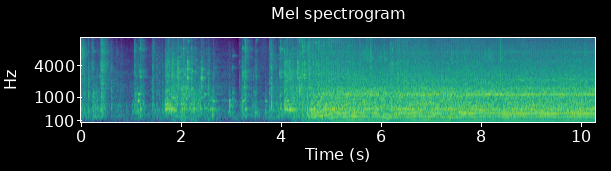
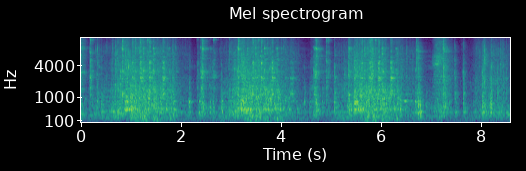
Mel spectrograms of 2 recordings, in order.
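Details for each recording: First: Free roadside Lawn Boy push mower: after some rattling and pulls it catches and settles into a steady, even buzz with only slight speed wander; mower runs. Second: Free roadside Lawn Boy push mower, tried in garage without air filter, damp from rain, fuel left in tank: three slow pull-cord rips about two seconds apart, never fires; no-start, carburetor suspected, gas later found nasty.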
